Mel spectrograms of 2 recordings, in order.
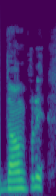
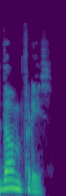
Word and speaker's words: Dumfries: antes de que sigas, ¿sabías que no se dice Dumfries? Opa, a ver, Se dice literalmente como se lee, ¿y cómo se lee? Dumfries, con U, ¡Wow!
